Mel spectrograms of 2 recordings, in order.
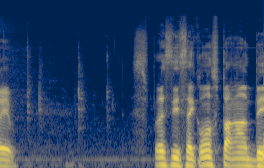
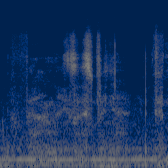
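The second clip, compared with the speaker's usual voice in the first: whisper; 29 dB quieter than usual. Real, not acted. Hint whispered to co-player.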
